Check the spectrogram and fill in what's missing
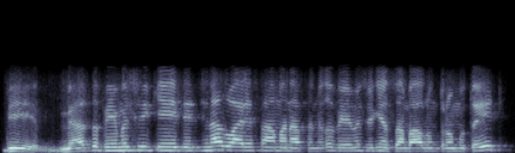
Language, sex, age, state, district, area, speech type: Kashmiri, male, 18-30, Jammu and Kashmir, Pulwama, rural, conversation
